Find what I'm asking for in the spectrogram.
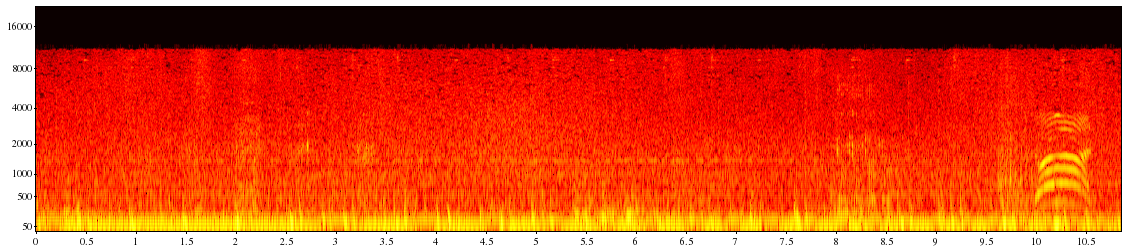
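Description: Horse hooves clip-clop steadily at a gallop in the Red Dead Redemption 2 game, a rhythmic thudding under a steady low hum and background game sound, with a few tonal chirps near the end.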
